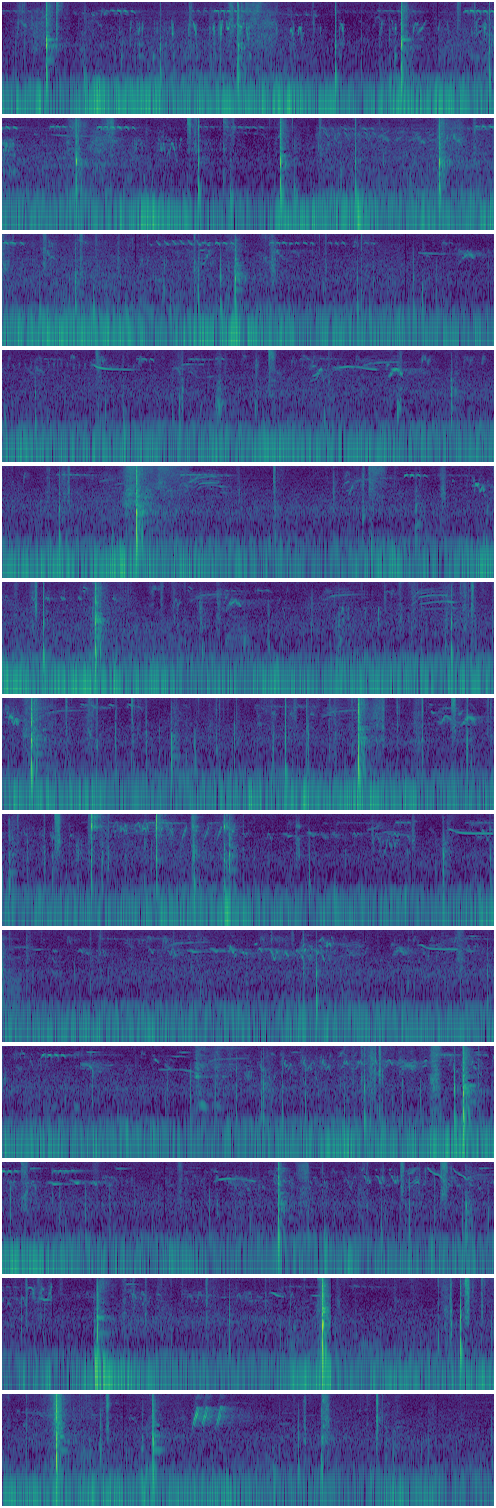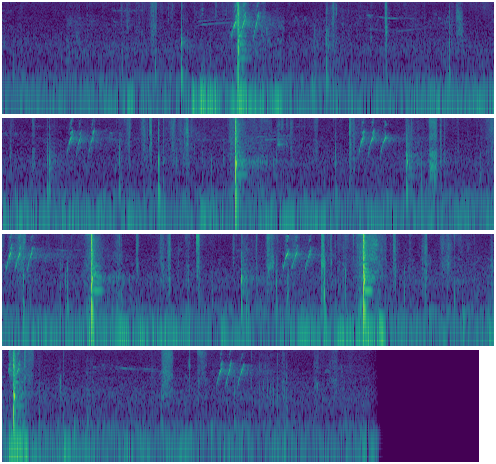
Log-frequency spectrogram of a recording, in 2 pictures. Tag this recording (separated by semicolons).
hitting-balls; tennis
